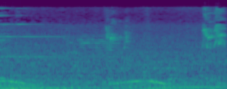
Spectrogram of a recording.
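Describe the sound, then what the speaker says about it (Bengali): Pigeons coo in soft, rolling phrases at close range, with a brief chirp partway through and another toward the end, over a steady low background hum. "সাইকুল ভাই এটা কি কবুতর এটা কোটার"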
